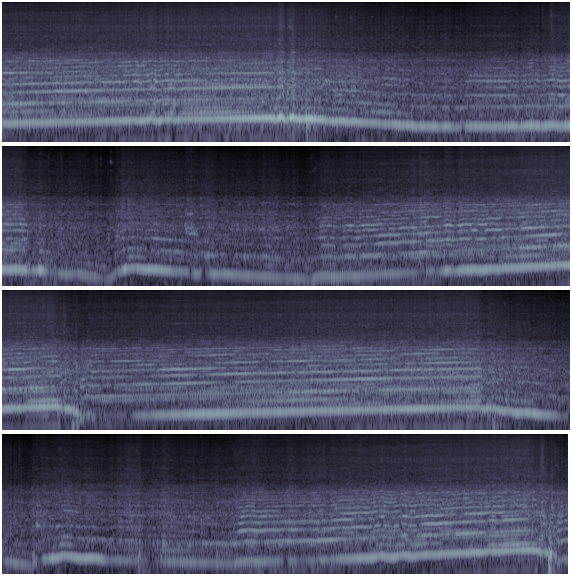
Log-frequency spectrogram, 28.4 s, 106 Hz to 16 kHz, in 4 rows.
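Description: Toyota MR2 AW11's 4A-GZE 1.6-litre four-cylinder, fitted with a Rotrex supercharger, run hard near 7000 rpm through a lap, heard from inside the cabin. The engine note climbs and falls with revs and drops sharply several times as the driver lifts and changes gear.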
